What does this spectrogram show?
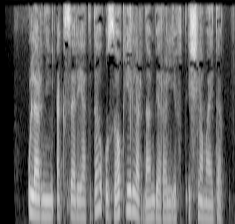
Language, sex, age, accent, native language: Uzbek, female, 18-24, Toshkent viloyati, Uzbek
